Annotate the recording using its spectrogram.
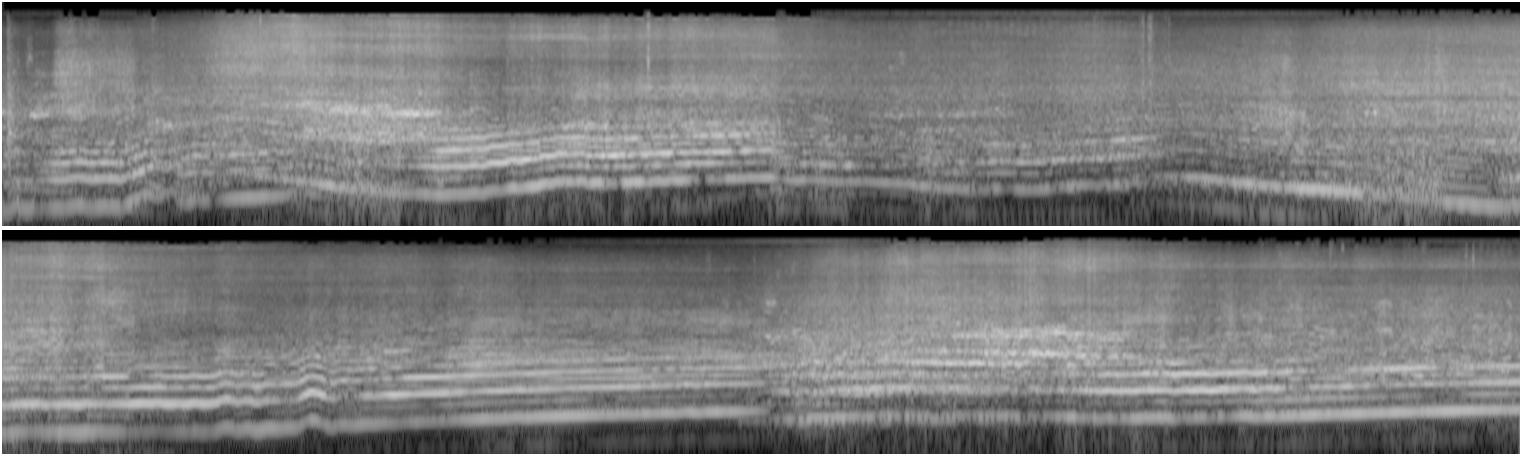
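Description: Engine of a race-prepared hatchback hill-climb car revving hard as it accelerates up the course, its pitch climbing through each gear and dropping at the shifts and at lifts for the bends.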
